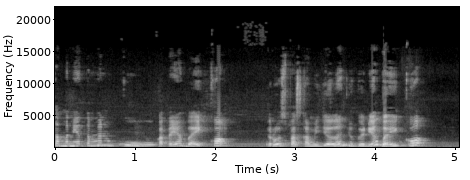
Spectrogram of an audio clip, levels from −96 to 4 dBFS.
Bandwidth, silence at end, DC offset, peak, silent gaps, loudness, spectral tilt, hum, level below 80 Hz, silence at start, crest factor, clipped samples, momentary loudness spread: 17 kHz; 0.35 s; under 0.1%; -4 dBFS; none; -19 LUFS; -3.5 dB/octave; none; -56 dBFS; 0 s; 16 dB; under 0.1%; 8 LU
